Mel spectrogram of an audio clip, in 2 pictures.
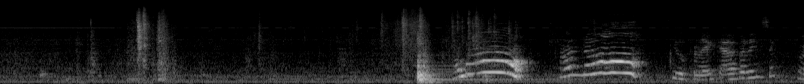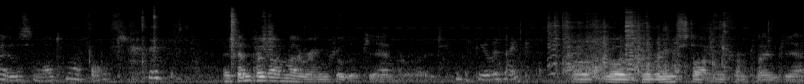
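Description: A sharp knock about four seconds in, then two meow-like calls that rise and fall in pitch, followed by several seconds of wordless voice sounds.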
